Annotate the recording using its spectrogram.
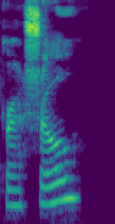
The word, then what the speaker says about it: Gratiot: There's a lot of French names here in Michigan, and we don't always pronounce them the way they should be. Gratiot actually came from Captain Charles Gratiot, who was an army engineer who built the actual military fort just south of the flight station. It was built in 1814. Yeah, from your high school French, it probably should be something more like Gratiot. – Right, that's better than what I said, yeah.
